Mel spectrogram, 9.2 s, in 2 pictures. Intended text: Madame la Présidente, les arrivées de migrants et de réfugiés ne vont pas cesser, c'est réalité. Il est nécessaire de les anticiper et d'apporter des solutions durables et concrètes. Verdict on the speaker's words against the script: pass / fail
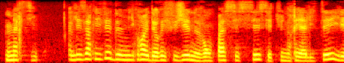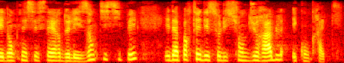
fail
